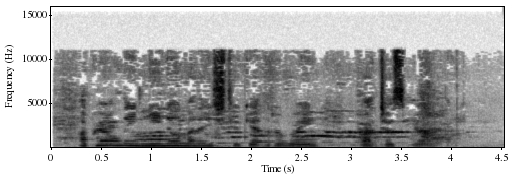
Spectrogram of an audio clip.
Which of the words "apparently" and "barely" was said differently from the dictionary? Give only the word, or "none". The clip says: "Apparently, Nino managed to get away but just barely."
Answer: barely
